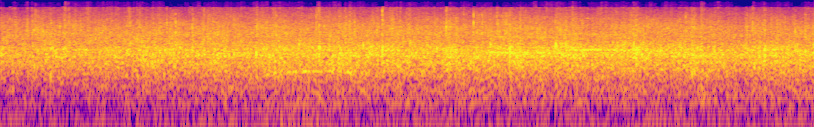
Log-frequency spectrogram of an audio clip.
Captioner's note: applause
